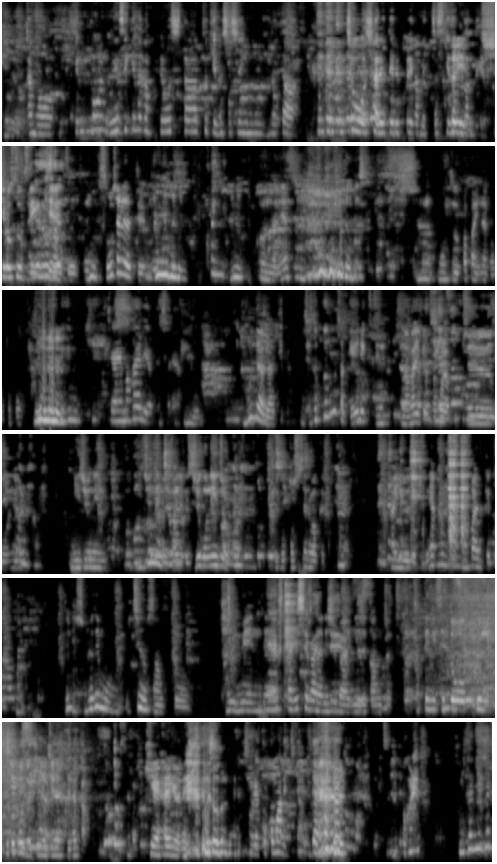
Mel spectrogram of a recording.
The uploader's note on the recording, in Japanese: 今回は興奮そのままカフェで録音したので、なかなか聞き取りづらいので申し訳ないです…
